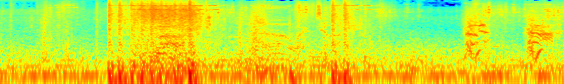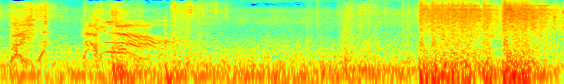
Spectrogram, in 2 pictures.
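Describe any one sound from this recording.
A gun fires rapid loud shots.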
